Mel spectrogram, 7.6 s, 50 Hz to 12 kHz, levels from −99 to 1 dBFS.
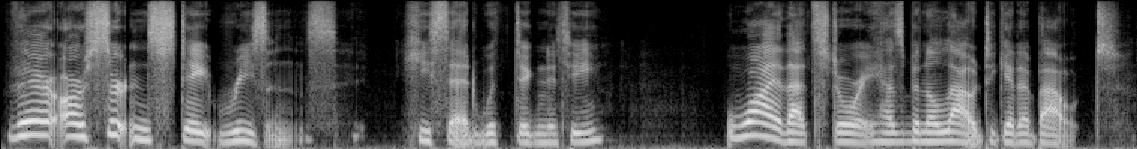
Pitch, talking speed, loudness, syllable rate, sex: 190 Hz, 140 wpm, -17 LUFS, 4.6 syllables/s, female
